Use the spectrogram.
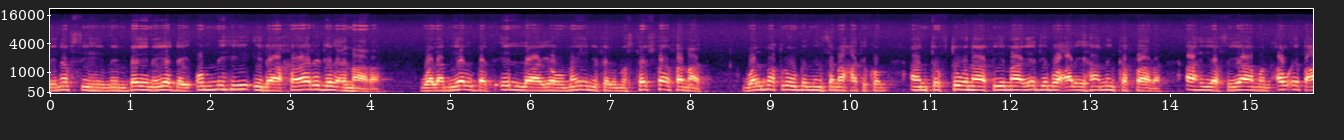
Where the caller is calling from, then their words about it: Medina, Medina Province, Saudi Arabia; من المدينة المنورة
